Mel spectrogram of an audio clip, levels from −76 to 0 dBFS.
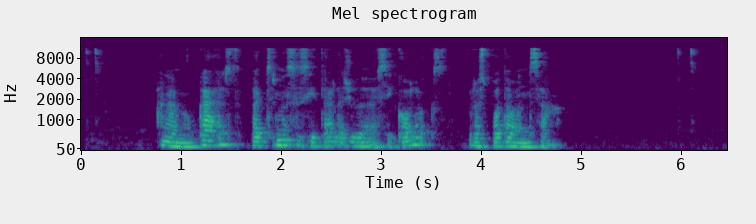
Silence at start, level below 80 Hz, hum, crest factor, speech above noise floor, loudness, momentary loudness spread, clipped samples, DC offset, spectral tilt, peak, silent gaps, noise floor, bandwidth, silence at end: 0.05 s; -62 dBFS; none; 22 dB; 41 dB; -28 LUFS; 17 LU; under 0.1%; under 0.1%; -5 dB/octave; -8 dBFS; none; -69 dBFS; 11.5 kHz; 0.3 s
